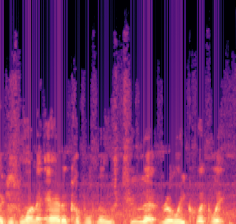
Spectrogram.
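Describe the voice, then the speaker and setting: A man talks over noticeable background noise. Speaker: college English instructor. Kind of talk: recorded course introduction lecture. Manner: halting, with fillers and repetitions.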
